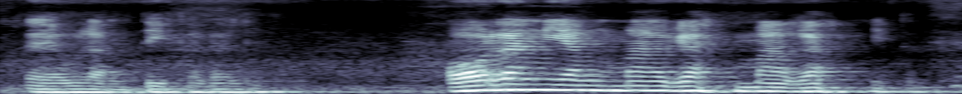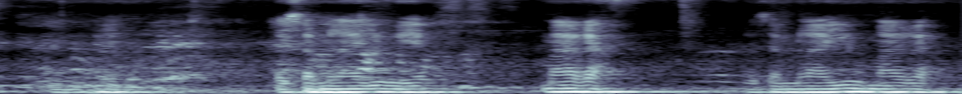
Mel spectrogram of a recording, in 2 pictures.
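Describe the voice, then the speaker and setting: A man leads a lively religious study session, quizzing his listeners and acting out little scenes with a laugh. His voice carries a roomy echo and comes through thin and tinny, like a phone line. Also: lowish voice, a little hiss or hum. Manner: playful, questions the audience and has them answer; laughs often, acts out insults. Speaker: Islamic religious teacher. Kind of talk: religious study lecture to a women's group. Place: mosque hall. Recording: echoey, tinny phone-like sound.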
